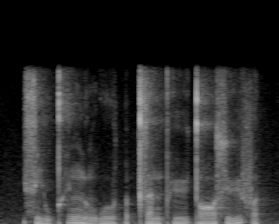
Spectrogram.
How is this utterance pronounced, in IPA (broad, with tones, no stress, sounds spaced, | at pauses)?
s iː˨˩ w kʰ ɪ˧ ŋ n̪ ʊ˨˩ ŋ w uː˨ t̚ ɐ˨˥ p̚ t͡s ɐ˨ n pʰ yː˨ t̪ ɔː˨ s yː˨˥ f ɐ˨ k̚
